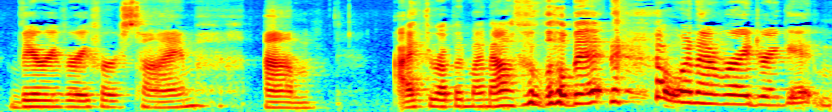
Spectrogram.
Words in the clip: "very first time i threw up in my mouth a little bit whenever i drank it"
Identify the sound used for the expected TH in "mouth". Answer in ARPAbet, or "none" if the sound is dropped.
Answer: TH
